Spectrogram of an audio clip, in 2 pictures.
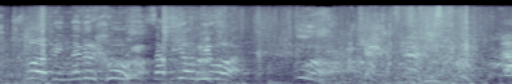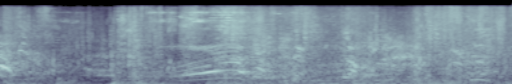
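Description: Creatures growl and shriek.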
